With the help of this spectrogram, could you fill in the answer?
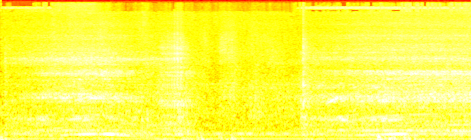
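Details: Gas boiler after replacing spark electrode kit with seal and spark generator: steady low roar and soft even hum, no bangs or stutter, as burner lights and runs cleanly; normal firing.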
